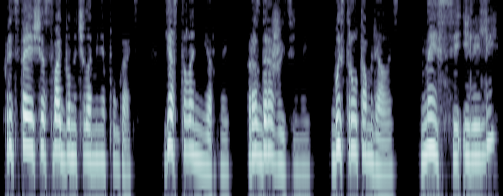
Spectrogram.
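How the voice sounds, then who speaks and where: A woman reading a first-person story in an even, measured manner. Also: medium pitch, dry recording, clean studio sound. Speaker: audiobook narrator.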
